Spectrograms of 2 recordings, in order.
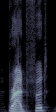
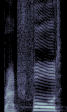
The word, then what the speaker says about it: Bradford: You can see that in places like Oxford, Stafford, Heraford, Bradford, Watford, and Guilford.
